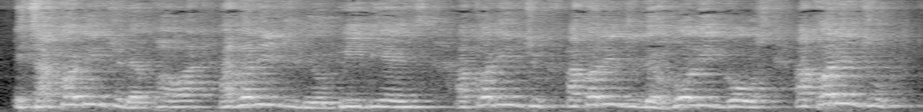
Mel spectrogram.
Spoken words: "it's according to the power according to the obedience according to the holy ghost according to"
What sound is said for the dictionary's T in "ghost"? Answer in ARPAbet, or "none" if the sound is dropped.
T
